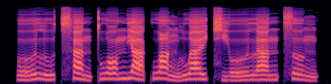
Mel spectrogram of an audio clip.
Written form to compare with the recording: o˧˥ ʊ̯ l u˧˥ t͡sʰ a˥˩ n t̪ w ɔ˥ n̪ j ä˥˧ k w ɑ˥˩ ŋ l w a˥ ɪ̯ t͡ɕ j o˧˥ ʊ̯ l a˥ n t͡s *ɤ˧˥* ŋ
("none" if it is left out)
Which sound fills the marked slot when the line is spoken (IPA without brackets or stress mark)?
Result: ɤ˥˩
